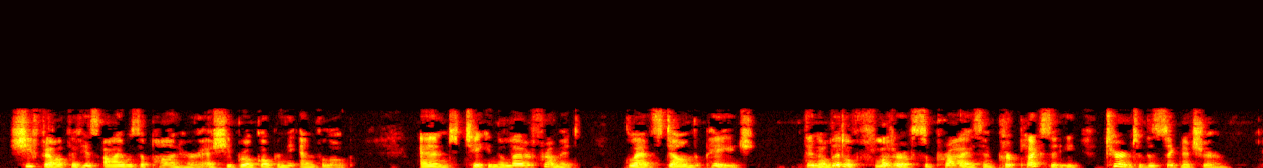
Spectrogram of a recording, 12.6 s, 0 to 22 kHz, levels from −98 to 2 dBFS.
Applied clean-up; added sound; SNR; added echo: none; none; none; none.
